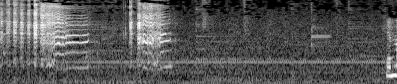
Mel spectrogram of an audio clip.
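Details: An Asian small-clawed otter living in a Tokyo home with dogs and cats gives two shrill, squealing calls about a second apart in reply to its name, and a person's voice starts at the end.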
